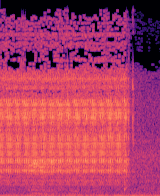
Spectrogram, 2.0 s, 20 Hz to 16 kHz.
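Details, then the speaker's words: 2008 Toyota Camry Hybrid 2.4, codes C1252 pump on-time too long and C1256 accumulator pressure low: steady high electric pump whine that abruptly cuts, cycling on and off; accumulator in ABS module not holding pressure, module to be replaced. "you can hear it constantly just going on going off trying to build pressure but it's not holding anymore"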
